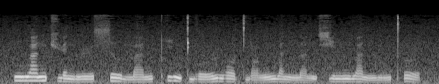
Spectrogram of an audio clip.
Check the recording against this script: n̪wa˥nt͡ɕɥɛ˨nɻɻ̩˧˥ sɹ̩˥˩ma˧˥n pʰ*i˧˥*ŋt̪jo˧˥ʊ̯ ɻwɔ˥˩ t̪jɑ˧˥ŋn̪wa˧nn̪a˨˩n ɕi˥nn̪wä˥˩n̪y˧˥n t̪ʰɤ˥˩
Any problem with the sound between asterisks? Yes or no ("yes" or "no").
yes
